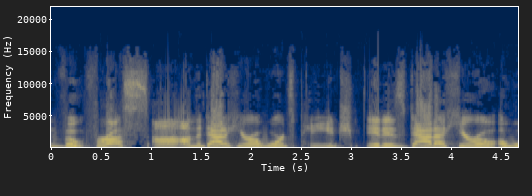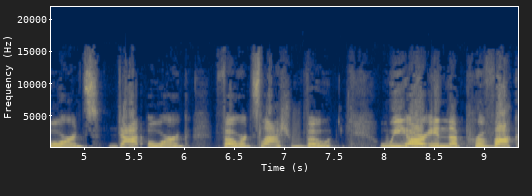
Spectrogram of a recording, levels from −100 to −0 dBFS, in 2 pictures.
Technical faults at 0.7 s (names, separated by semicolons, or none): none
